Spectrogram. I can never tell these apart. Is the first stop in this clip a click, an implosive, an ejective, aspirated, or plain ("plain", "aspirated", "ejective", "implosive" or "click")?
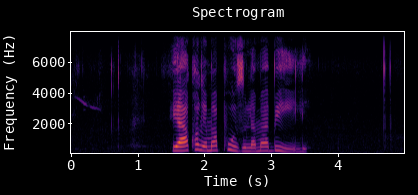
aspirated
